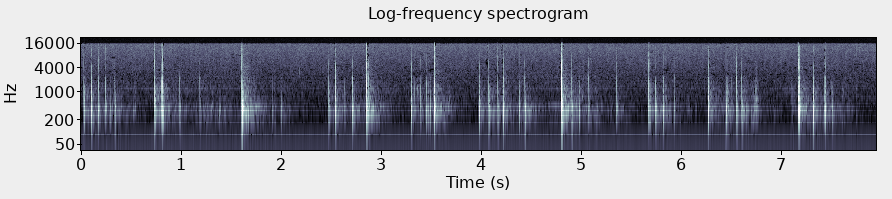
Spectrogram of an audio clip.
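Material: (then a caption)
Cardboard. Long nails tap and scratch the printed cover of a closed pink illustrated hardcover notebook. About 32 quick, dry, low-mid taps come in small rhythmic clusters with faint scratching between them. Each tap dies away almost at once.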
